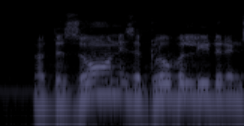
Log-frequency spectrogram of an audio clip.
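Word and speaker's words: DAZN: It is pronounced The Zone, but it's spelled D-A-Z-N. Now, The Zone is a global leader in sports live streaming.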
